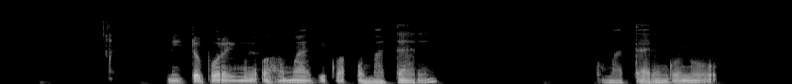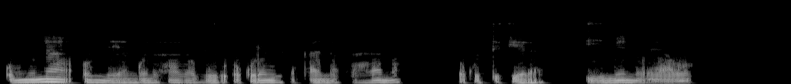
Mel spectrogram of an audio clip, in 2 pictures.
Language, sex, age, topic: Oshiwambo, male, 18-24, agriculture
